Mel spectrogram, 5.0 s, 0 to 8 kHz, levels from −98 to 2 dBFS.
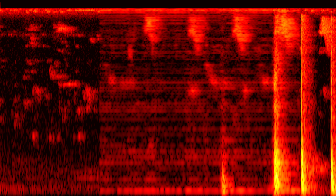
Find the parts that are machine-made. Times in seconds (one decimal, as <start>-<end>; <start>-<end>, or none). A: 1.5-4.5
